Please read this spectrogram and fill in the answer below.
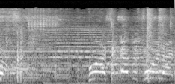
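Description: Live dancehall music through a concert PA: a band backing track with bass and drum hits, and a voice singing or chanting over it, strongest in the second half.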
